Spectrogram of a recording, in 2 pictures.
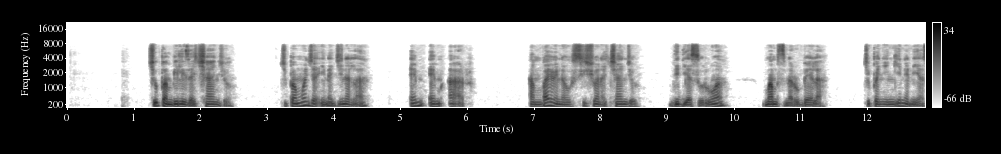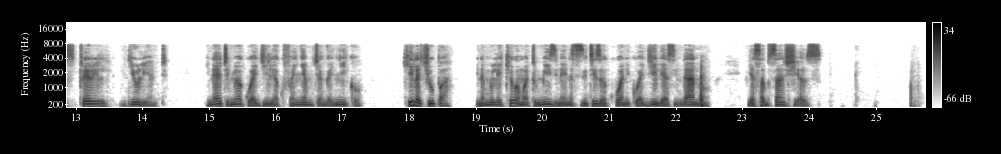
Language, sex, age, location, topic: Swahili, male, 18-24, Kisumu, health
